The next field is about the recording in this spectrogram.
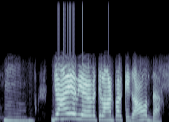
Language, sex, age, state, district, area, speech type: Punjabi, female, 30-45, Punjab, Muktsar, urban, conversation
